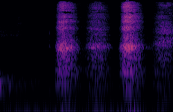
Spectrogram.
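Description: A voice imitates a cartoon squirrel panting in a children's story, with three or four heavy, breathy pants in quick rhythm, close and fairly loud.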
